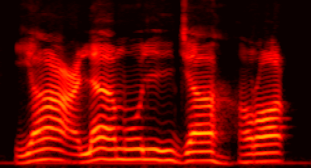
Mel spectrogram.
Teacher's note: On the ha hums quality, continuation of our breath, jahra. Ra we read in heavy sound due to fatha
